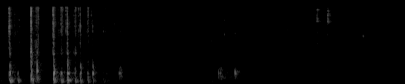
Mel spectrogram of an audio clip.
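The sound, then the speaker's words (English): Typing on a computer keyboard while pulling up Genesis 1 to read a verse: a quick flurry of clattering keystrokes in the first second, then a few scattered, softer taps after a pause. No voices. “I'm trying to pull up Genesis 1 here so I can read the verse, and you'll probably hear me typing.”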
